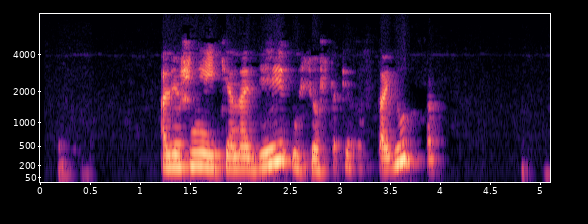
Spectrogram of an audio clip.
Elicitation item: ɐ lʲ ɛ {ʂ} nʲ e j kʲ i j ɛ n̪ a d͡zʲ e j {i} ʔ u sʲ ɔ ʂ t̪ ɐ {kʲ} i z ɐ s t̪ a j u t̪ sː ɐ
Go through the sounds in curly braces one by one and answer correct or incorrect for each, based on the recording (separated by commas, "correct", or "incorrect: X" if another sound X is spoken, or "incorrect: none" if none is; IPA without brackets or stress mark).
correct, correct, correct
